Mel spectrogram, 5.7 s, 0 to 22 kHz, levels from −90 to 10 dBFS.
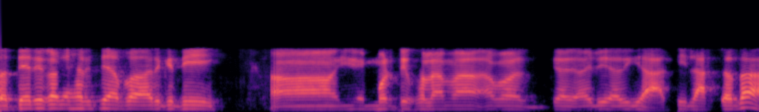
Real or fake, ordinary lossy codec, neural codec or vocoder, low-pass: fake; none; codec, 24 kHz, 3.1 kbps, DualCodec; 3.6 kHz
